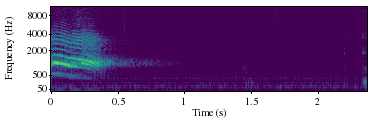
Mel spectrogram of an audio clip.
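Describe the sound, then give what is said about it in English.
A single harsh, raspy crow caw, loud, lasting under half a second and then trailing off into near silence with faint background noise. “Like a crow.”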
